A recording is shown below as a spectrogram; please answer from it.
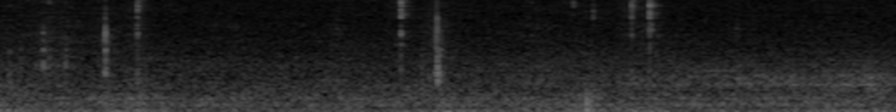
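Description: A few faint computer mouse clicks, coming roughly in pairs, over a low background hum.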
